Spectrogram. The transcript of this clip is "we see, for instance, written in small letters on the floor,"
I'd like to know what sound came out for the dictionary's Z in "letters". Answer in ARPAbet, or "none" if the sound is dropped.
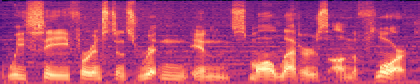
Z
